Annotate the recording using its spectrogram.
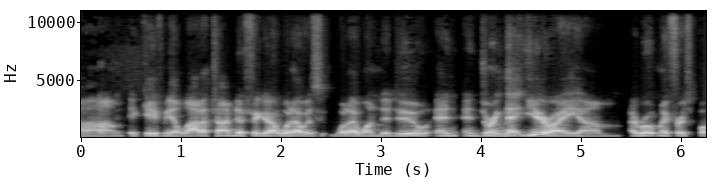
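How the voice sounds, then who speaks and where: In an American accent and a plain, everyday voice, the speaker talks at a fairly quick pace with hardly any pauses. Pitch variation is ordinary. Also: man, fairly low pitch for a man. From small-town US. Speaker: author and Spanish language educator. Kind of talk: interview conversation.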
